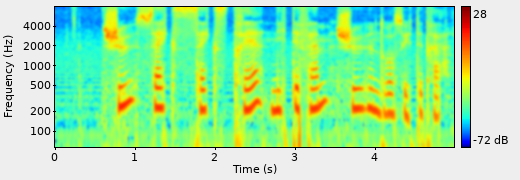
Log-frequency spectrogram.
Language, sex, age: Norwegian, female, 30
